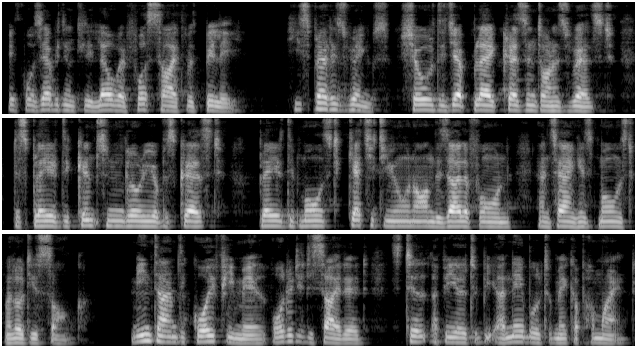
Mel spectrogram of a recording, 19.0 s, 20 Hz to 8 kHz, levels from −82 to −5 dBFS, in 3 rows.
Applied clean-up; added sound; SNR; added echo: neural mask model DeepFilterNet 3.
